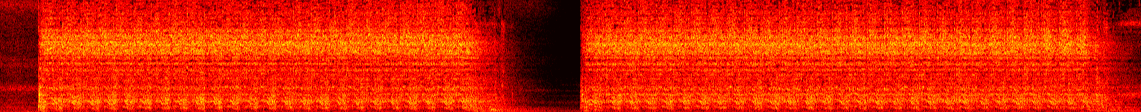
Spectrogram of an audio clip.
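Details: Old Simplicity garden tractor: two long bursts of fast, even cranking with no catch while the mechanical fuel pump output is tested into a jar; it pumps weakly, but gas reaches the carburetor.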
